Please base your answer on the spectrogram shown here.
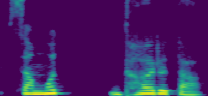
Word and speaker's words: समुद्धरता: तेषामहं समुद्धर्ता मृत्यु संसार सागरात् भवामि न चिरात् पार्थ मय्यावेशितचेतसाम्। तेषामहं समुद्धरता समुद्धरता, यहाँ पर आधा द, समुद्धरता, ध पूरा रहेगा।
